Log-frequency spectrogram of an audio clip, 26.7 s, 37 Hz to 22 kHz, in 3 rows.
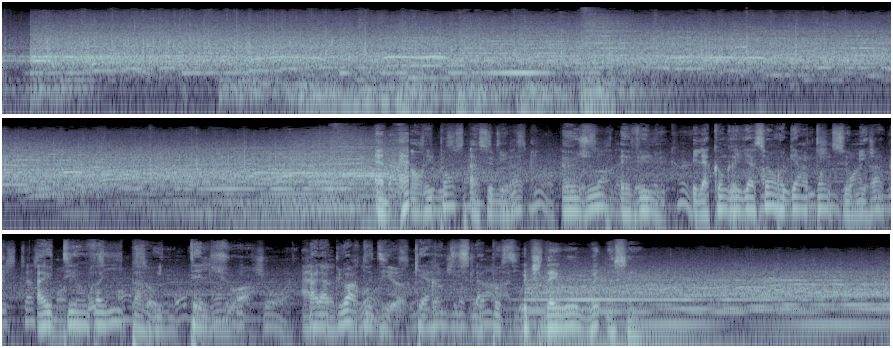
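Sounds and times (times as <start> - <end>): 
large audience clapping: 0.0 - 26.6
speech: 12.7 - 24.6.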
